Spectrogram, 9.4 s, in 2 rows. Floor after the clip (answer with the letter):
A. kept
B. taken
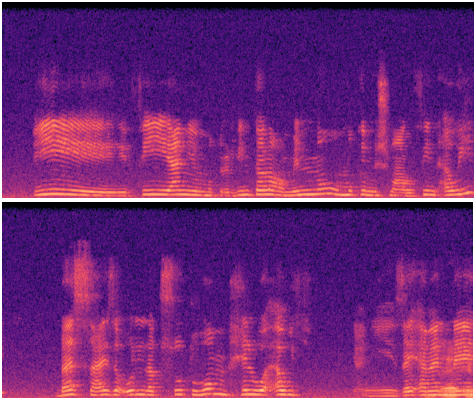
B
